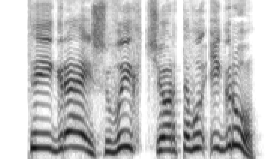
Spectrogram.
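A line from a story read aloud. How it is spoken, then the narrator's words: Exclaiming. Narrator (Russian): воскликнула она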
